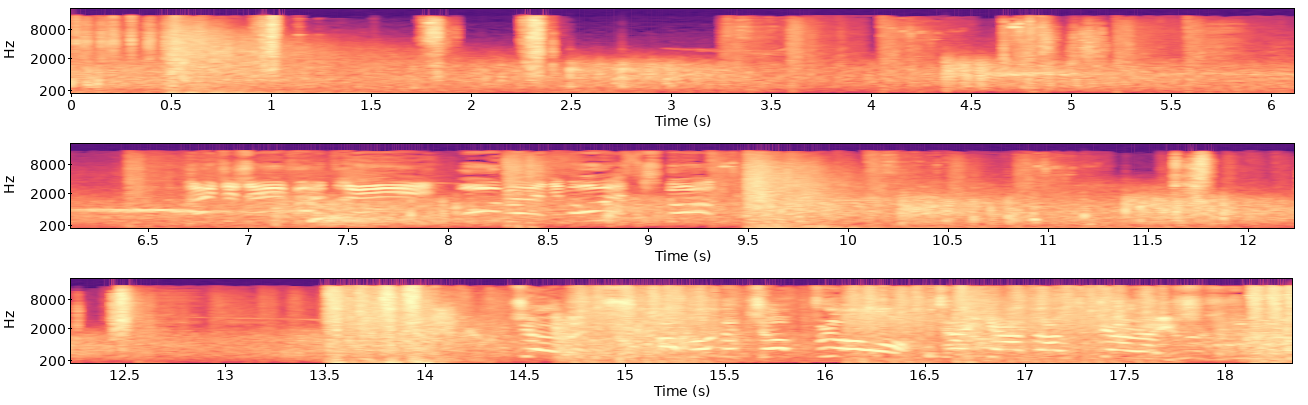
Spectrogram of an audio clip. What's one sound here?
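Gunshots crack in quick bursts with echoing booms.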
